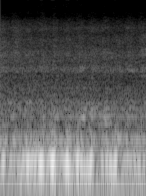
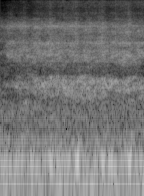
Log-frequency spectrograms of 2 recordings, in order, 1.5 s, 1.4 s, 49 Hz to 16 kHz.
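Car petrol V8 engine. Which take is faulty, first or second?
second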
